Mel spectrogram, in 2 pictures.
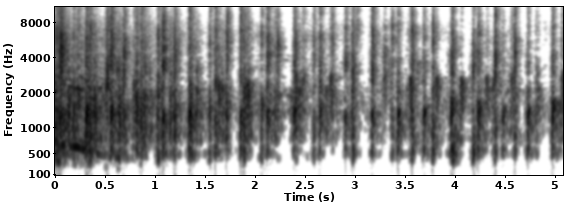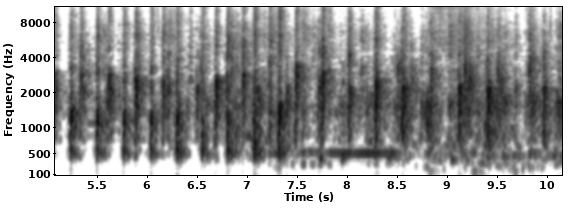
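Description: A small group of people clapping, the individual claps distinct rather than merged into a roar, thinning slightly near the end.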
